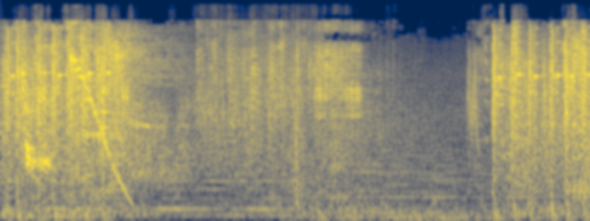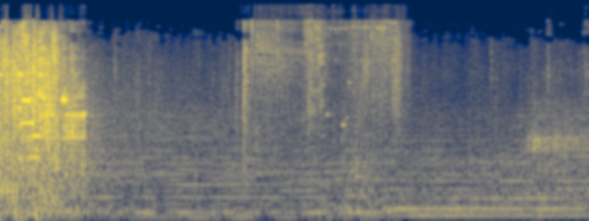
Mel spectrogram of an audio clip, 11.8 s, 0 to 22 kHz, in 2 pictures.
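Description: Sci-fi gunfire in the video game Mass Effect 2: dense bursts of rapid mechanical shots and clattering impacts come in loud waves, easing into quieter scattered hits and a low hum.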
